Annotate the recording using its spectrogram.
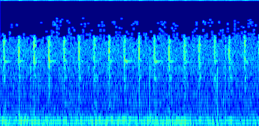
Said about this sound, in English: What controls the ticking of a watch? Inside, we find a beautifully poised and balanced mechanism of springs and gears, pinions and bearings. And this entire mechanism must be confined to a very small space. Still, it must run at a constant speed.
